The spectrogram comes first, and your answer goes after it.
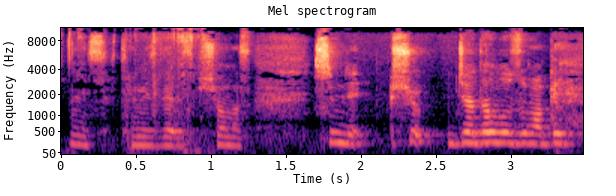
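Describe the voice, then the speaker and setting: A woman's voice: mid-range voice, fast talker, dark tone, slight background noise. A woman in her thirties with a Turkish accent, chatting to viewers in a casual home vlog while she cleans and calls after her kids. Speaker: vlogger, mother.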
